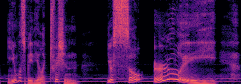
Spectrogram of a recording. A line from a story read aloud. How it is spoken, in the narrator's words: She chirped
